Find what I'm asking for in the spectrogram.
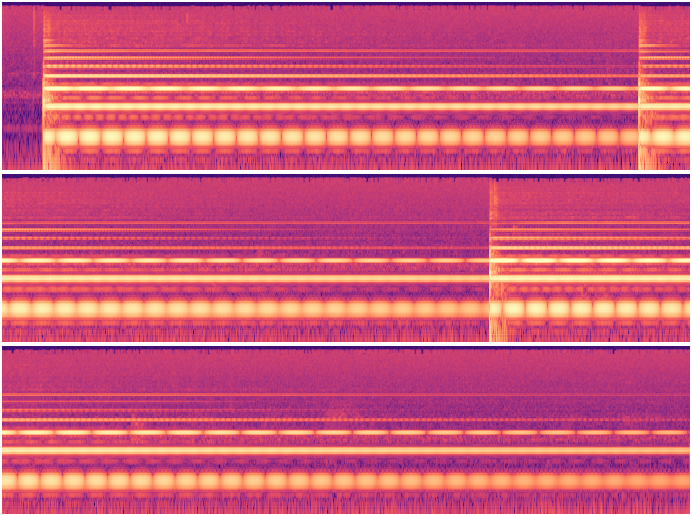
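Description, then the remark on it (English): A meditation bell is struck three times, about seven seconds apart. Each strike leaves a low, rich, humming tone with shimmering overtones that slowly fades, with no voices. “At the sound of the bell, maintaining your attention on your breath for the length of the sound of the bell.”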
